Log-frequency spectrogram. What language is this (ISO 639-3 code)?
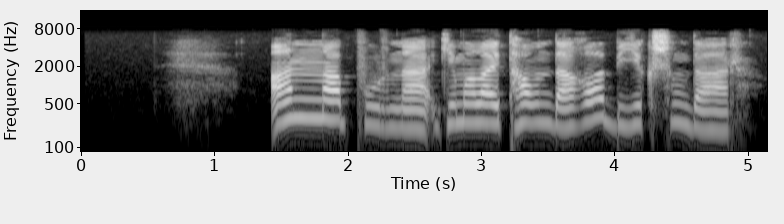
kaz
